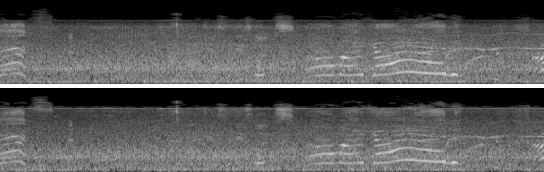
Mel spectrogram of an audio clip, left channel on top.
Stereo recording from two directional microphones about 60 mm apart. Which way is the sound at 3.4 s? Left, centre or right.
Left.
